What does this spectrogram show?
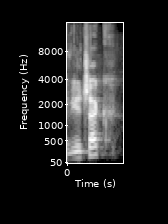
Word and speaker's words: Wilczek: I guess Mach already said everything, but hi, I'm Vuechek, or you can call me if that's easier for you to pronounce.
